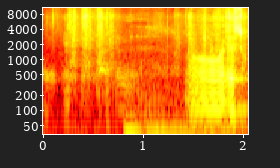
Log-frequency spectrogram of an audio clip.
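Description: Kitchen knife cutting through bubble wrap around a small cardboard box, the plastic crackling in short scattered bursts; about a second and a half in, a man's voice starts with a drawn-out sound.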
